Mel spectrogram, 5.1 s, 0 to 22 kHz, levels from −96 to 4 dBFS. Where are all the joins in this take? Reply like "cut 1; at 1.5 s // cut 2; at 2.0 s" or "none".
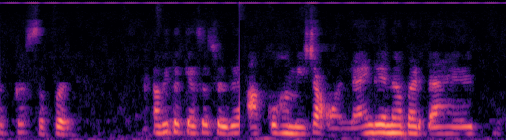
cut 1; at 2.4 s

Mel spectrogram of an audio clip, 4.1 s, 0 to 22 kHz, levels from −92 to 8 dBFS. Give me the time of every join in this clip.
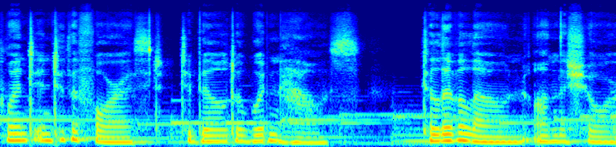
none

